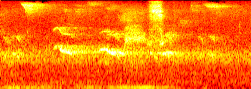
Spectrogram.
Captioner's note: whispers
